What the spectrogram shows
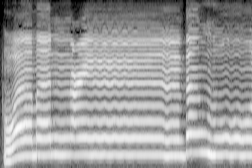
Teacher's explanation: Wa man 'indahu nun mati bertemu dengan dal panjang, nun mati bertemu dengan dal, cara bacanya samar didengungkan, siap-siap ke huruf dalnya karena ikhfa hakiki · nun mati bertemu dengan ain jelas terang karena bacaan izhar halq nun matinya jelas ainnya jelas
